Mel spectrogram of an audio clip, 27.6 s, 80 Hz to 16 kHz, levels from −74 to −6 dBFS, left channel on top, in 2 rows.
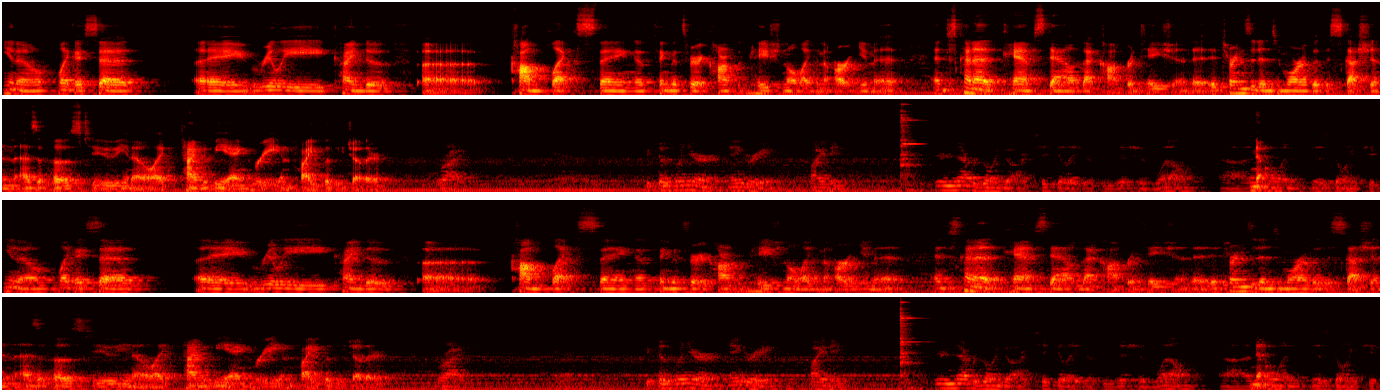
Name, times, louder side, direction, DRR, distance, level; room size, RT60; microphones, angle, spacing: voice 1, 0.0-1.3 1.9-4.7 5.1-9.0 9.3-17.6 26.2-26.4, left 3 dB, 75° left, 6 dB, 0.6 m, -37 dB
Microwave oven, 5.6-24.3, equal, 75° right, 1.2 m, -53 dB
voice 2, 9.6-9.9 18.1-18.4 19.3-19.8 20.3-22.2 23.1-27.5, right 1 dB, 10° right, 0 dB, 0.6 m, -49 dB
3.7 x 3.0 x 3.8 m, 0.66 s
head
